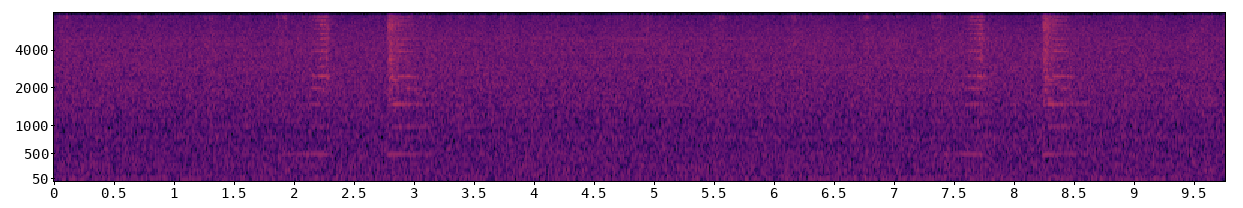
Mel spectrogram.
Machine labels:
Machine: slide rail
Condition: normal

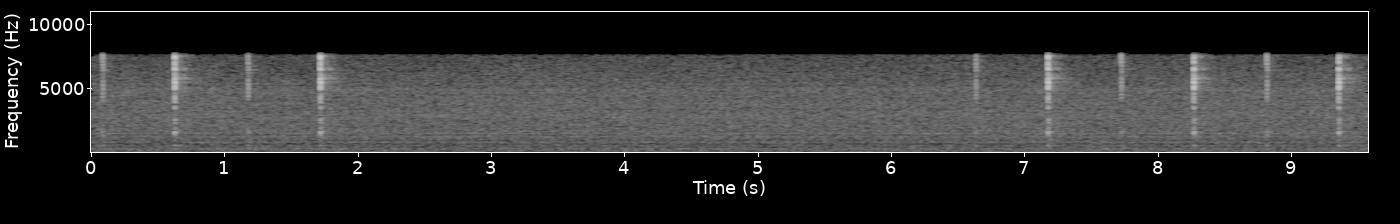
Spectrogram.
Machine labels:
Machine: valve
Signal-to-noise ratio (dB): -6 dB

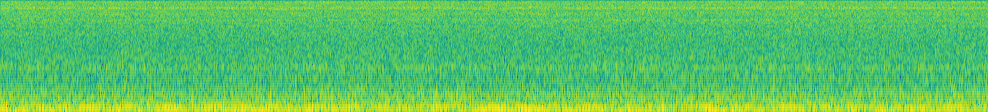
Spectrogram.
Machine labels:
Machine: fan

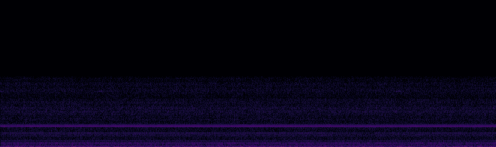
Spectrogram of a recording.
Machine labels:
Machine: pump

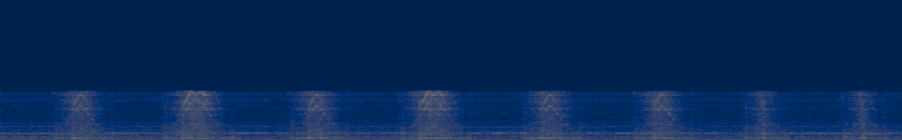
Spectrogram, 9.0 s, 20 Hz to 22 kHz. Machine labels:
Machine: slide rail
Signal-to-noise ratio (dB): 6 dB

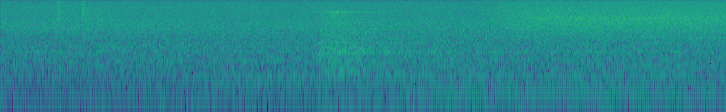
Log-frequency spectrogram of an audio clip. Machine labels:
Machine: fan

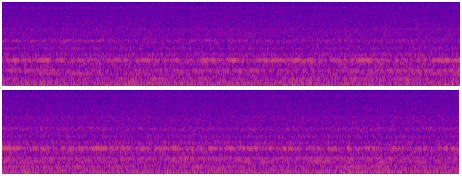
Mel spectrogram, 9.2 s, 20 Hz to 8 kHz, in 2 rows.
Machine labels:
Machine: fan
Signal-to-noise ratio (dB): 6 dB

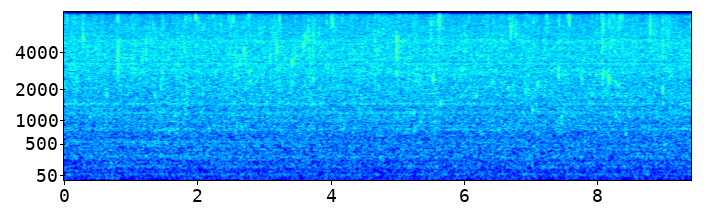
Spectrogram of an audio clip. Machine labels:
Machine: pump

